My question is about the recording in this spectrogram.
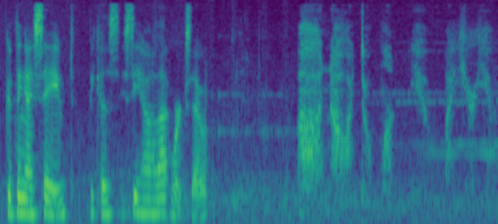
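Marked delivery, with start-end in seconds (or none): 3.7-6.1 quiet, breath-only near-whisper; hushed sneaking. Real, not acted. Player to a lurking enemy, hushed. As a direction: keep it hushed so they don't hear.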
